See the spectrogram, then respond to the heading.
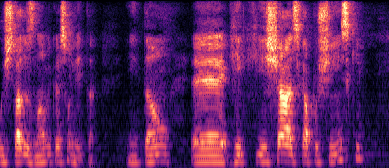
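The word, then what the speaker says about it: Kapuściński: estado islâmico então Richards capuchinski a pronúncia É capuchinsk mesmo né porque eu puxo muitos s mesmo não é polonês Cristo com fuzil ao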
